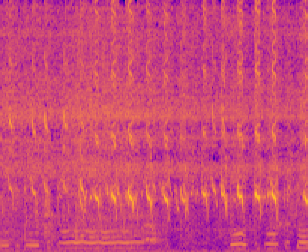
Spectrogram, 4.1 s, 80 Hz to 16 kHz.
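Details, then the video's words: Ducklings guarded by an angry mother duck, 14 October 2020: a steady run of thin, high peeps, each sharply falling, about two per second, with a few lower wavering tones in the background. "ANAK BEBEK DIJAGAIN MAMA BEBEK YANG PEMARAH || FUNNY DUCKS SOUND"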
